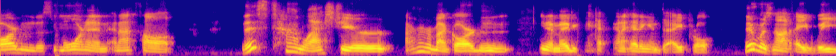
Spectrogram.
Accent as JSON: {"language": "English", "town": "Perry", "region": "Georgia", "country": "United States", "tie": "born or raised there", "said": "So my hometown is Perry, Georgia. I'm a native Parisian, Houston County."}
